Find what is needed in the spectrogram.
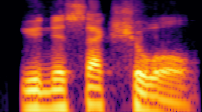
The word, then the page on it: unisexual: American English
